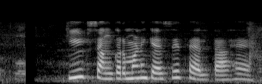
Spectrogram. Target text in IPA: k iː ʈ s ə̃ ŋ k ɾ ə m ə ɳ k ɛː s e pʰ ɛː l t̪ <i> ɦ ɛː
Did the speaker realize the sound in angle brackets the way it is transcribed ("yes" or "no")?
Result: no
